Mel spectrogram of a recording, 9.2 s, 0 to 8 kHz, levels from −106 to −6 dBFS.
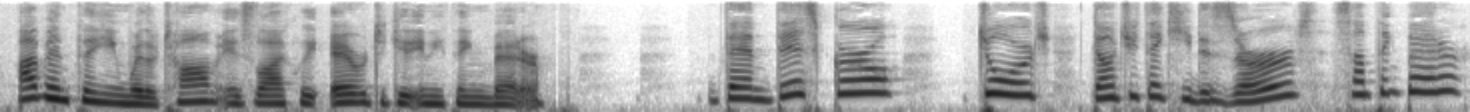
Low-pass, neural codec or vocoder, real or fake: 7.2 kHz; none; real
